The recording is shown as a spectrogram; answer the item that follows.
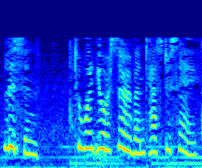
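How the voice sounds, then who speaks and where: An actress playing a wise, bold townswoman of ancient Israel in a dramatized audio Bible, deliberate and declamatory. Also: high voice. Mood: earnest appeal. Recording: dull band-limited audio with music bed.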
